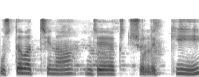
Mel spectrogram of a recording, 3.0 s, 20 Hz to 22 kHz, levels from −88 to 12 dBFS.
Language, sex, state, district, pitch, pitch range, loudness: Bengali, female, West Bengal, Jhargram, 210 Hz, 200-220 Hz, -20 LUFS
